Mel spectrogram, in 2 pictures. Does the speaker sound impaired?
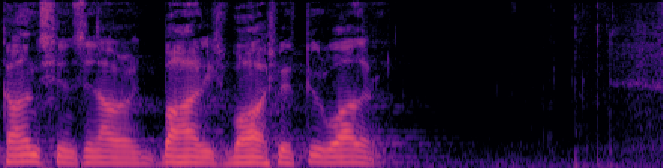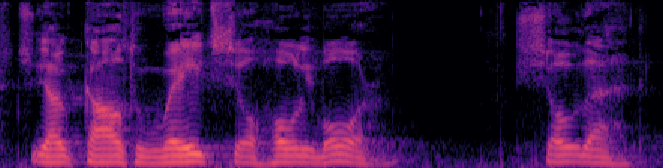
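Yes: Parkinson's disease; diagnosed 5 years ago, very slow progression per neurologist; room for more medication if needed; sometimes stutters and blurs words, still preaching.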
